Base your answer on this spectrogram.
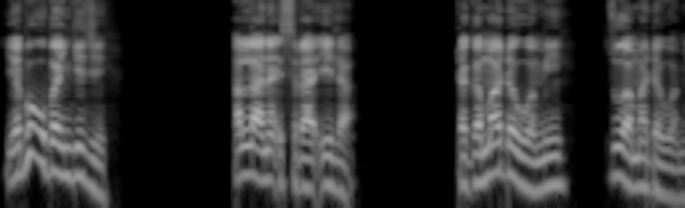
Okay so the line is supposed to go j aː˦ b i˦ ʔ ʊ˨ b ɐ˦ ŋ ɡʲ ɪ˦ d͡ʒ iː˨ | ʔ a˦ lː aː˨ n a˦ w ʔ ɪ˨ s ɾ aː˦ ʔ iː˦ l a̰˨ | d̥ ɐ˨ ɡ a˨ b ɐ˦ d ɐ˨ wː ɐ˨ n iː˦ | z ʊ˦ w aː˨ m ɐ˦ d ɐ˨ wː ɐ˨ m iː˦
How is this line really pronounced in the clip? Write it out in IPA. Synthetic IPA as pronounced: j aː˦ b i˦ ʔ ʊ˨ b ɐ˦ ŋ ɡʲ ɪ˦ d͡ʒ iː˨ | ʔ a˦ lː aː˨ n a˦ ʔ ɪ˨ s ɾ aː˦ ʔ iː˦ l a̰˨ | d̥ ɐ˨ ɡ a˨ m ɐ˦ d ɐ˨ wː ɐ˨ m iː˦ | z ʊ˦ w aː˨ m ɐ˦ d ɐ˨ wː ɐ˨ m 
